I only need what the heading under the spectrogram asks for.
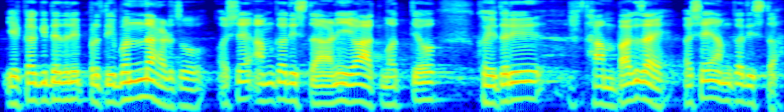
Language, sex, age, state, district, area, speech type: Goan Konkani, male, 30-45, Goa, Canacona, rural, spontaneous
